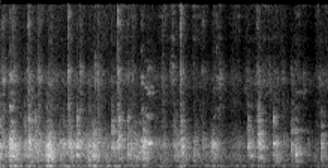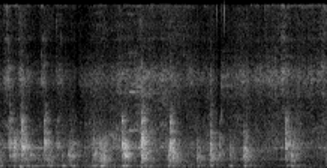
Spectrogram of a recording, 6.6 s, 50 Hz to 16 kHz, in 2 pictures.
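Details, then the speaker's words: 20 hp diesel engine (power tiller type) before valve tappet clearance adjustment: uneven thumping about 150 per minute with a knock and occasional stumble; loose tappet clearance knocking with slight misfire. "আপনারা এই সাউন্ডটা তো শুনলেন ইঞ্জিনটার sound একটু problem আছে মানে একটা ধাক্কা মারছে অরিজিনালি মিসফায়ার আসছে একটা ছোট আর একটা সাউন্ড একটা অন্যরকম আসছে"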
